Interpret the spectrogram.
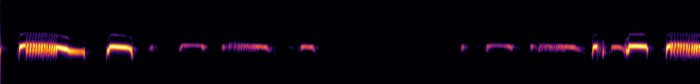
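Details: Decoy spotted dove cooing to stir wild doves into cooing and coming to fight: a loud opening coo and a short coo, then softer low notes. A silent gap follows before another loud phrase starts.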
